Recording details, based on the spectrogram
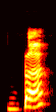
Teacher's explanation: we must put our lips together, B. We have a sound coming out of our throat, so it's vocalized, but we also release quite a bit of air. So it is a very strong B sound, okay?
